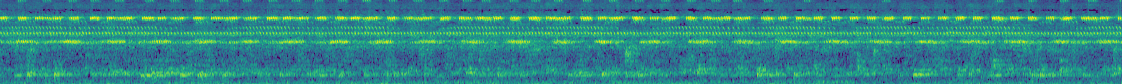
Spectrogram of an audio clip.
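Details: Cricket chirping, a sound file for driving off rats, lulling to sleep and tutoring songbirds: dense, shrill, continuous pulsed trilling with bright high tones and rapid flickering beats throughout, no pause.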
